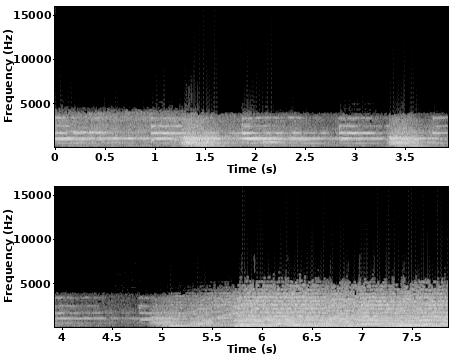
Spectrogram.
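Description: A train pulls out at the close of the Railroad Hour radio broadcast, its steady whistle-like tones layered over rhythmic chugging bursts that swell into a fuller, louder roar toward the end. No voices are heard.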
